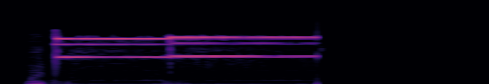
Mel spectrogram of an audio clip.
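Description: Electronic chime sound effect: a bright, steady ding that sounds again slightly higher about a second in, then cuts off suddenly.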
